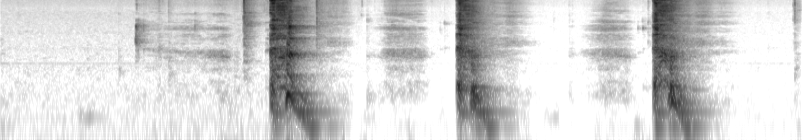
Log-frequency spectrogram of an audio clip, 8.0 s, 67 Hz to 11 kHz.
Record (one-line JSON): {"three_cough_length": "8.0 s", "three_cough_amplitude": 32768, "three_cough_signal_mean_std_ratio": 0.28, "survey_phase": "beta (2021-08-13 to 2022-03-07)", "age": "65+", "gender": "Male", "wearing_mask": "No", "symptom_none": true, "smoker_status": "Never smoked", "respiratory_condition_asthma": false, "respiratory_condition_other": false, "recruitment_source": "REACT", "submission_delay": "1 day", "covid_test_result": "Negative", "covid_test_method": "RT-qPCR"}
